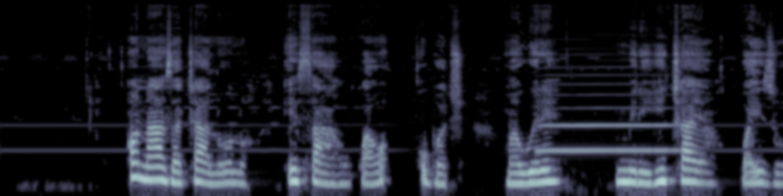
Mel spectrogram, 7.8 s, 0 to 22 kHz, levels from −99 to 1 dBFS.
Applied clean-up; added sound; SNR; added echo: classical method spectral subtraction.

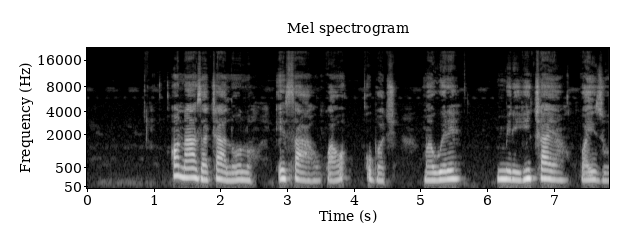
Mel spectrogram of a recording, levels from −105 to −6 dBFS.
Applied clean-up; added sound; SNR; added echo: none; none; none; none.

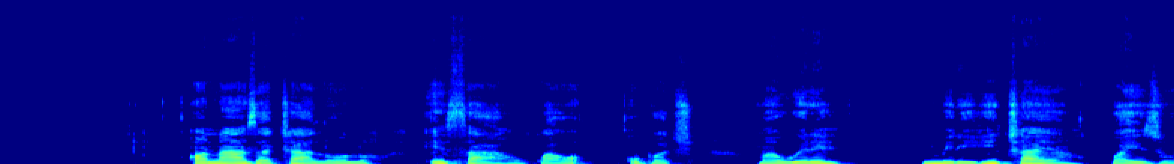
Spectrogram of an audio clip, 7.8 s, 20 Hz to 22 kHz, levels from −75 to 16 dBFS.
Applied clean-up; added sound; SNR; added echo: neural mask model Resemble Enhance denoiser.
